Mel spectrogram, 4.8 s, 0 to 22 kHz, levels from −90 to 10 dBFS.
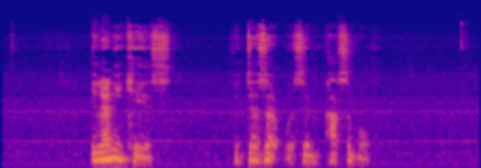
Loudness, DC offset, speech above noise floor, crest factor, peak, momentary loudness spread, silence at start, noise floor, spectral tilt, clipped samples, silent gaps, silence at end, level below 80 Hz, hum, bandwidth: -25 LUFS; under 0.1%; 30 dB; 22 dB; -8 dBFS; 14 LU; 0.9 s; -56 dBFS; -4 dB/octave; under 0.1%; none; 1.1 s; -58 dBFS; none; 14.5 kHz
